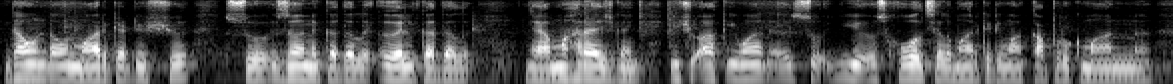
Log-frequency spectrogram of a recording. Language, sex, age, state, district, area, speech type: Kashmiri, male, 30-45, Jammu and Kashmir, Srinagar, rural, spontaneous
